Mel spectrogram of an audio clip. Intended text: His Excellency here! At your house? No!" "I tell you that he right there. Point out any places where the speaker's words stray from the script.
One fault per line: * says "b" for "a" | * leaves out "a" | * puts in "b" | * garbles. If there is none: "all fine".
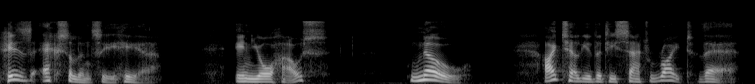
* says "In" for "At"
* puts in "sat"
